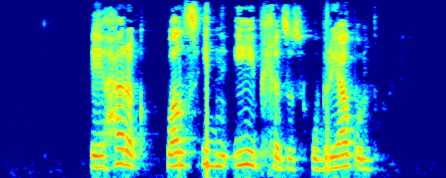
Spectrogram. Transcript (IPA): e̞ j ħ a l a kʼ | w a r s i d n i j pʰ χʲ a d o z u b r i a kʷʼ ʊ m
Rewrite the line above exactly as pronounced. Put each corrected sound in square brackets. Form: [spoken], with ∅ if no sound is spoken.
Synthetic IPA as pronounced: e̞ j ħ a [ɾ] a kʼ | w a [l] s i d n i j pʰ χʲ a [d͡z] o z u b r i a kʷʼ ʊ [n]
